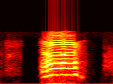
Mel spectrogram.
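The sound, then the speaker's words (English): A dog lets out a single drawn-out whimper, a loud, tonal whine lasting about half a second, with faint murmurs just before and after. “You hear my dog.”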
